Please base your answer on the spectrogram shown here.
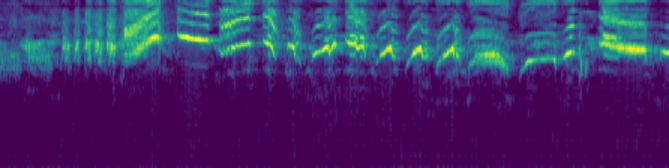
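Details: Myna singing: a rapid, varied run of squawky notes and sharp whistled upward and downward slurs, packed into short bursts with brief gaps, clear and loud with little background.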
